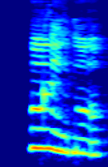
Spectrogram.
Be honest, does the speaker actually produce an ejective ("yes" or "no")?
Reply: no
